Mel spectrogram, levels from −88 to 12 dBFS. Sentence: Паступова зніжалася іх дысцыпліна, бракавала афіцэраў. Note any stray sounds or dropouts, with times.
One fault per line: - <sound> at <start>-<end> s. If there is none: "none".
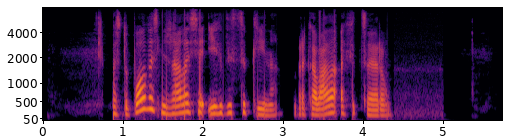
none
